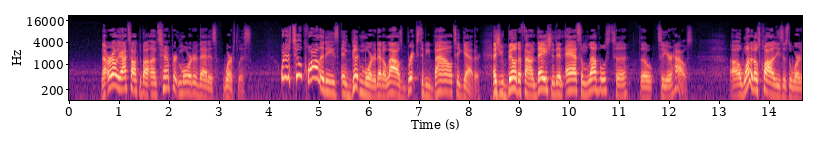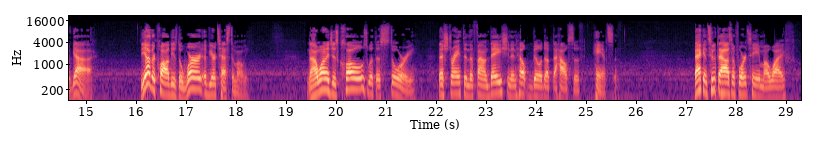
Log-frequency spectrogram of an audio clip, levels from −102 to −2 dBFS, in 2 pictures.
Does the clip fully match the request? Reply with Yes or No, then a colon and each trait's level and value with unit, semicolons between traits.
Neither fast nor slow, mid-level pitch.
Yes: average, 170 wpm; medium, 155 Hz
